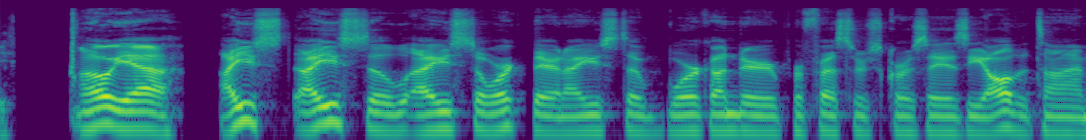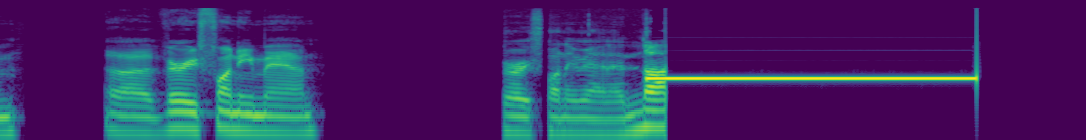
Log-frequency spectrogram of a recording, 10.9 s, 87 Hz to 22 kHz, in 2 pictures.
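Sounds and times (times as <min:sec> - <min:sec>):
speech: 0:00.0 - 0:07.1, 0:07.9 - 0:08.8
steady high-pitched censor bleep: 0:08.7 - 0:10.4.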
